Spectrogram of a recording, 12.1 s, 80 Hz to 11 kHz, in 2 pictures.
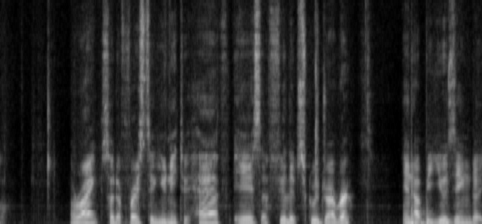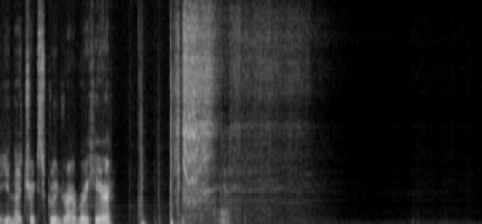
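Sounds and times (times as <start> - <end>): electric screwdriver motor: 8.2 - 9.6.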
